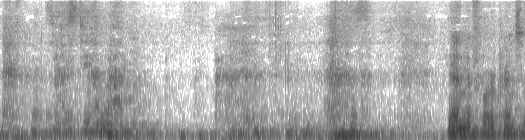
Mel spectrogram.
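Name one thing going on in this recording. An elderly woman speaks calmly through a microphone in an echoing hall.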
